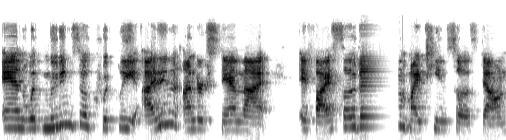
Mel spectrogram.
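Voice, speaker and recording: The speaker uses lively intonation with music in the background. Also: woman, high pitch for a woman. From Washington State, US. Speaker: network marketing team member. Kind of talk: personal testimony on video call. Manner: fast.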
